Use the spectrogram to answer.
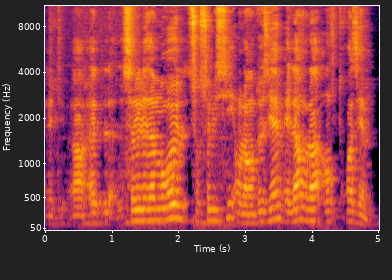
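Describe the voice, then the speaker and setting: A man's voice: fairly high pitch, a little fast, reverberant. A man in a casual home video showing his CD collection, talking hesitantly with many fillers as he lists song titles. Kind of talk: casual unscripted collection vlog.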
